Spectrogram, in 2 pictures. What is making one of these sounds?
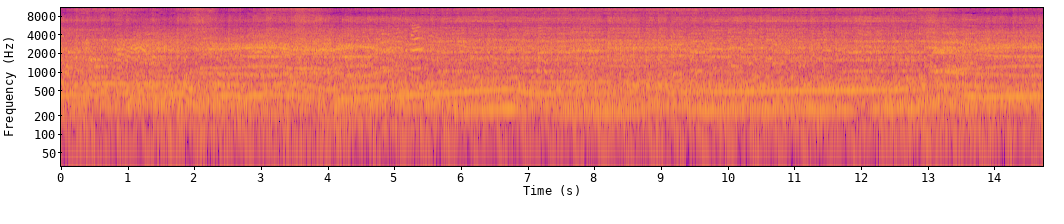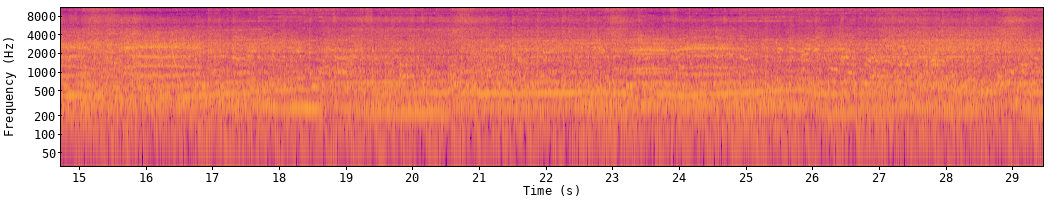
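A racing game's engine roars loudly from speakers, rising and falling in pitch.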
